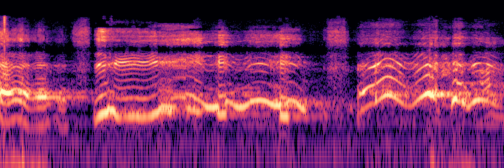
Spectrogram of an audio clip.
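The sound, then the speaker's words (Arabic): A man cries loudly in an Egyptian radio drama scene, a continuous quavering wail and moan with wavering pitch and breathy catches, swelling again near the end. “بقولك عيط. مش عيط قوي. اسمع سهام جاي. عيط قوي قوي. عيط.”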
